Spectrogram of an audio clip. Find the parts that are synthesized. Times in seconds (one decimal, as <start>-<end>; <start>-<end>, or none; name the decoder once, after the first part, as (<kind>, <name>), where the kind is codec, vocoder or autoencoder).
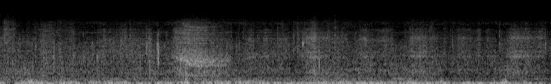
0.5-3.1 (vocoder, BigVGAN v2)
